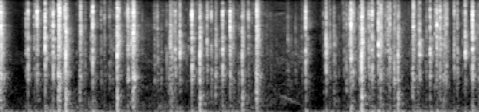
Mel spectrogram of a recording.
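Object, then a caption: Mechanical keyboard with plastic keycaps. A compact mechanical keyboard with plastic keycaps in a grey frame, lying on a purple rug, is typed on with the fingertips of both hands. Rapid, crisp key taps clatter in quick uneven bursts, each click sharp and bright with a low thud beneath and almost no ring, with a brief pause before the typing resumes.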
